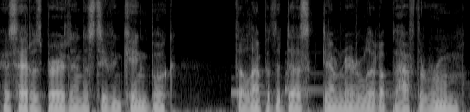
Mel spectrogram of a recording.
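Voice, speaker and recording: A man's voice: mid-range voice, monotone, fairly quick, a little mellow, lightly acted. A man playing an injured survivor who narrates his own story in scripted horror audio drama style. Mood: somber storytelling. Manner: scripted, descriptive storytelling with casual profanity.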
